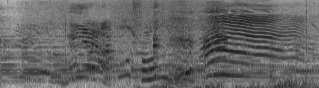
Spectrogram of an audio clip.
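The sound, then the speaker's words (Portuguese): A baby grandson cries loudly and continuously in wailing, rising-and-falling bursts in the middle of an interview, crying because he is hungry, with faint background voices and room noise underneath. “No meio da entrevista dele, o neto chora.”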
